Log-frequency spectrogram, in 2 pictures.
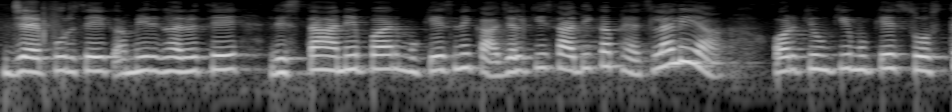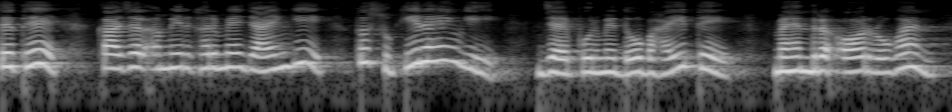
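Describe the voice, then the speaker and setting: High-voiced woman reading a story. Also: a little slow. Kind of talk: scripted story narration. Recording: dull lo-fi recording.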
